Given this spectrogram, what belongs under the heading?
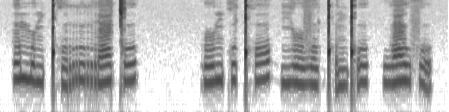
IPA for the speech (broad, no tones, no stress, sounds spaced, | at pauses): ə m ə˞ ŋ ǃʰ ʊ r u r æ ǀ ʊ | ə˞ ŋ k ʊ ǃʰ ɔ | j ə˞ v ə u̯ ǃʼ ə ŋ ǃʼ ʊ | w æ u̯ f ʊ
